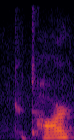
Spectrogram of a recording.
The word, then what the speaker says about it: Qatar: Sorry, Qatar is ready. That's how you say it correctly, my bad.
